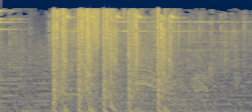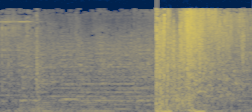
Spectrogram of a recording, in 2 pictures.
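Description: Gunfire erupts during a violent fight at a wedding: loud, rapid cracking bursts like a fusillade for over a second, a rumbling lull, then another short, heavy burst near the end.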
